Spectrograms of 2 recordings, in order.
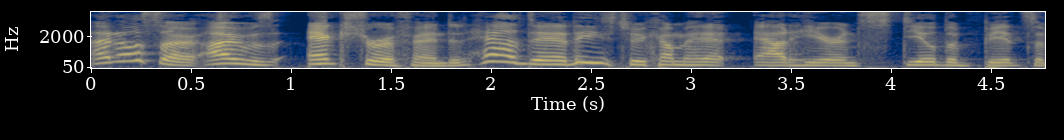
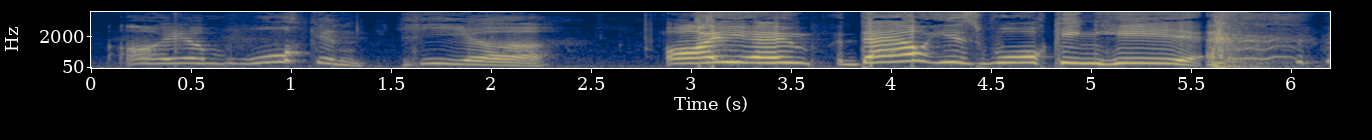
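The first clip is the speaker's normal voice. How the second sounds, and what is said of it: Deliberately terrible New York accent. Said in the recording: “doing terrible accents? ... horrific New York accent”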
